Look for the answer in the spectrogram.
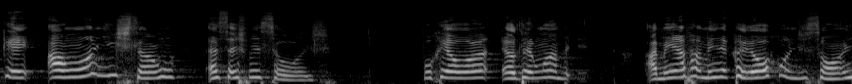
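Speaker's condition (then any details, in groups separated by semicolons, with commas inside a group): Cerebral palsy; birth brain injury; moderate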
